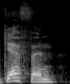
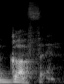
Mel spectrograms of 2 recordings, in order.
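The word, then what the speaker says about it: גפן: safe passuck or Esnachtah, it changes from Geshem to Gashem, from Gefen to Gofen, and again it's always with a kumatz.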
